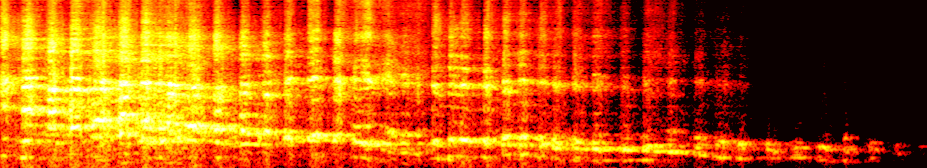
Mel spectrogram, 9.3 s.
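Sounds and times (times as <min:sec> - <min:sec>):
crowd laughing: 0:00.0 - 0:07.7.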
